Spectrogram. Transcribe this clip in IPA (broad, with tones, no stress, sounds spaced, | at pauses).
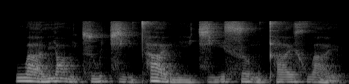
w ä˥˧ l j ɑ˥˩ ŋ t͡s u˧˥ t͡ɕ i˨˩ t̪ʰ a˥˩ ɪ̯ m i˨˩ t͡ɕ i˧˥ s ɤ˥˩ ŋ t̪ʰ a˥ ɪ̯ x w a˥˩ ɪ̯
